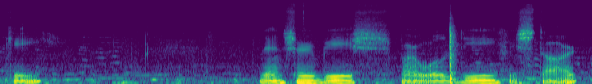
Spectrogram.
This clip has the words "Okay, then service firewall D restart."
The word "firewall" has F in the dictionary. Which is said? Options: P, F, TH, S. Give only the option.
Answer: P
